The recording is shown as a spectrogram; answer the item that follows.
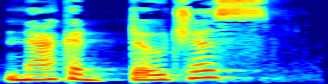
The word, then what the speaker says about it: Nacogdoches: It doesn't look like how it's supposed to be pronounced, but Nacogdoches. There's a G in there.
